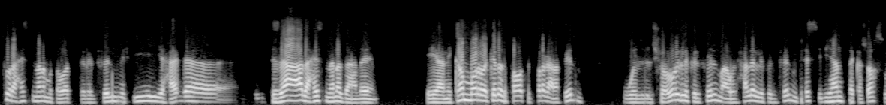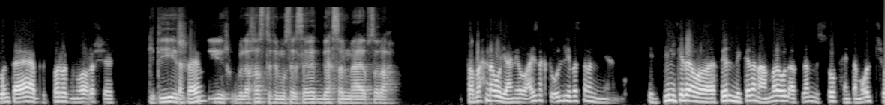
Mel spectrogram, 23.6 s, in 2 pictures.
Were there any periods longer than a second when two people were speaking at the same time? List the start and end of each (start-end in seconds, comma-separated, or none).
none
